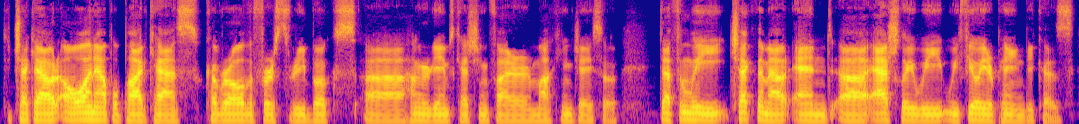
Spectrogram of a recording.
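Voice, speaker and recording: A man hosting a podcast panel, speaking casually and pausing often mid-thought as he works through his points. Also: mid-range voice, level tone, sharp tone, clean tone, dry recording, clean studio sound. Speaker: podcast host and panel moderator.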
